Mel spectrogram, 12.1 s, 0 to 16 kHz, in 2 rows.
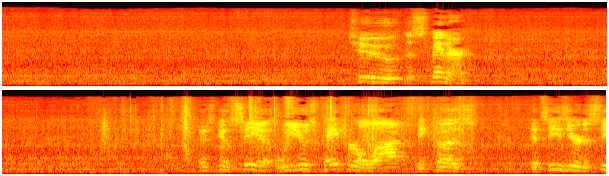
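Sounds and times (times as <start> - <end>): room ventilation hiss: 0.0 - 12.0.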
